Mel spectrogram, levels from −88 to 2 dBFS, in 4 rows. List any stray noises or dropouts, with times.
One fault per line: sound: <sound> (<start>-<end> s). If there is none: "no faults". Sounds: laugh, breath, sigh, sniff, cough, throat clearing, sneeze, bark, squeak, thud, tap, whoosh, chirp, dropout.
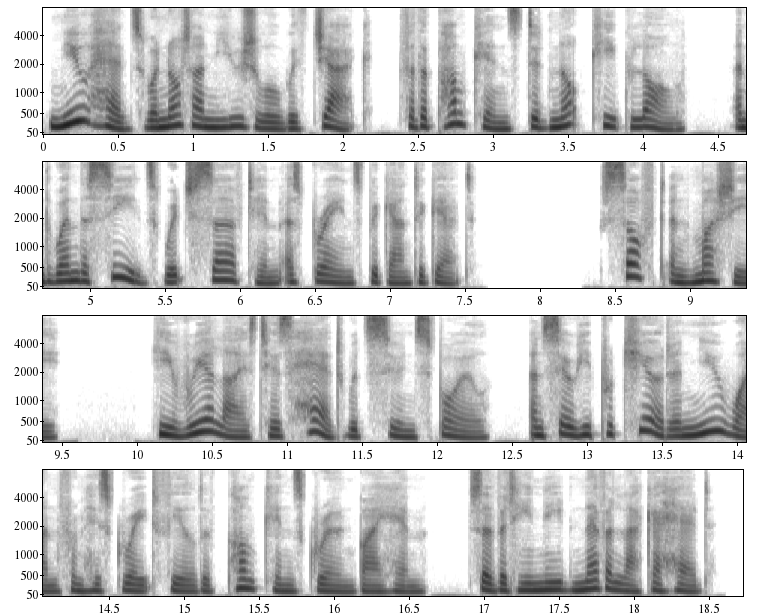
no faults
